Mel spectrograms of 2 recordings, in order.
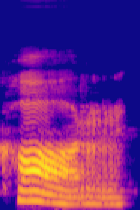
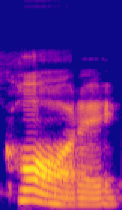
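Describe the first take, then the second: First: The R is a long trill. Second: The R is a single quick flap. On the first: "When I got rid of the E, I roll the R" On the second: "when I have the E, I flip the R"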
